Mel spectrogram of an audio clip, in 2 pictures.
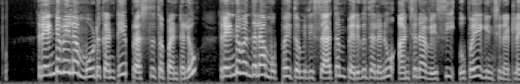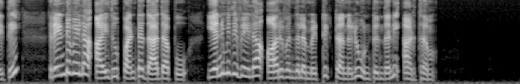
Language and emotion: Telugu, neutral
